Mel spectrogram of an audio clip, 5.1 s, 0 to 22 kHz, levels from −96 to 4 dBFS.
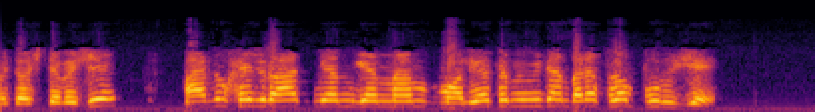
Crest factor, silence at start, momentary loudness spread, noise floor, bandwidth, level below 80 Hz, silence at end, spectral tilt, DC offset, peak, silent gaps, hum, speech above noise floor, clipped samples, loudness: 14 dB; 0 s; 5 LU; -58 dBFS; 5.6 kHz; -62 dBFS; 0.65 s; -5.5 dB/octave; under 0.1%; -2 dBFS; none; none; 44 dB; under 0.1%; -15 LUFS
